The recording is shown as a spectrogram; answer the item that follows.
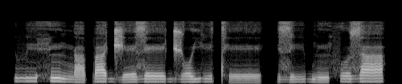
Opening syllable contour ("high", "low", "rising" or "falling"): high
